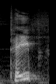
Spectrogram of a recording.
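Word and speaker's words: TAIP: used right recently right is a tape it's spelled as t-8ip on capitals from baby audio it's got several ways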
